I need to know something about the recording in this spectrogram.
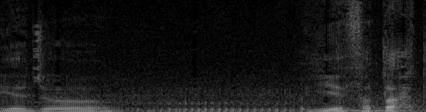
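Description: A man lecturing in Urdu holds a drawn-out syllable. There is a short, quieter, low buzzing pause-sound, and about a second and a half in he goes on speaking.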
